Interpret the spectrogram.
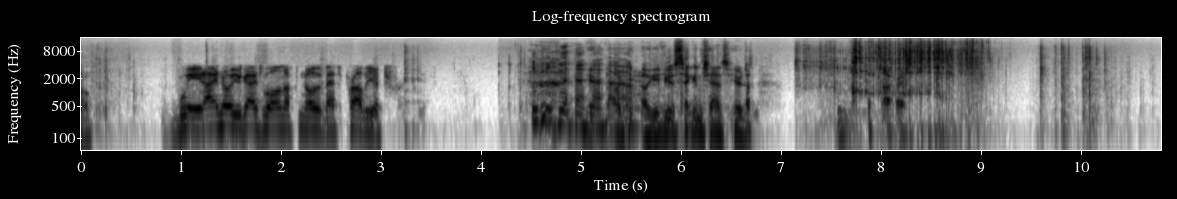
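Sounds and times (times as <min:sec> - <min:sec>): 
speech: 0:00.9 - 0:03.3, 0:04.5 - 0:06.9, 0:07.6 - 0:08.4
laughter: 0:04.5 - 0:05.8
paper being crumpled up: 0:07.2 - 0:10.7.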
